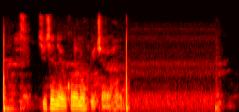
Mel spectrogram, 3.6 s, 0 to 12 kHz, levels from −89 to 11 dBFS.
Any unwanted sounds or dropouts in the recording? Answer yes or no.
no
